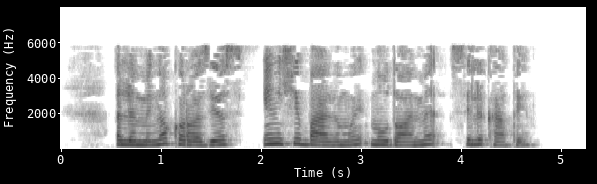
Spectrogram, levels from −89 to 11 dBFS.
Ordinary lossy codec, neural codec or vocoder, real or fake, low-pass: MP3, 24 kbps; codec, 16 kHz, 4.8 kbps, FACodec; fake; 7.2 kHz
